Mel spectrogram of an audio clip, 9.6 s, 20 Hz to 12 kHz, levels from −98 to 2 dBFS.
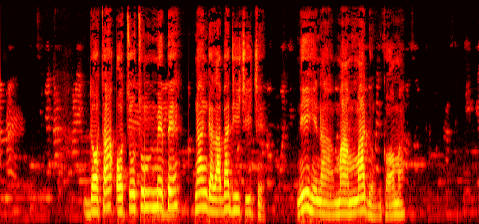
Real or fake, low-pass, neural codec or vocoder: real; 10.8 kHz; none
